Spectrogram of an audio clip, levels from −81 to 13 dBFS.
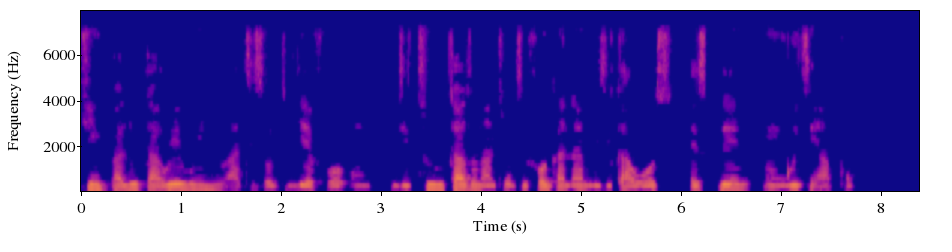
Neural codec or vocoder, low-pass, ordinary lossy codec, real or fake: none; 7.2 kHz; MP3, 48 kbps; real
